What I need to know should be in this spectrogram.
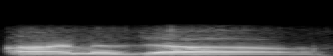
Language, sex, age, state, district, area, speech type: Kashmiri, male, 18-30, Jammu and Kashmir, Bandipora, rural, conversation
